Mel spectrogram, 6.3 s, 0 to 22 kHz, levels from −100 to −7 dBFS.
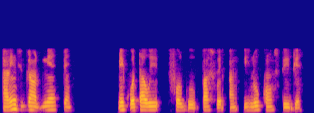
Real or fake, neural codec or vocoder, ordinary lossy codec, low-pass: real; none; none; 3.6 kHz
